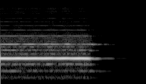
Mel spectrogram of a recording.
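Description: A flute holds a single sustained high E flat above the staff, a clear steady tone lasting under a second before cutting off and fading into silence.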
